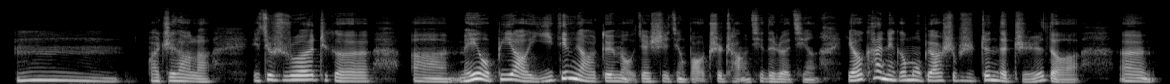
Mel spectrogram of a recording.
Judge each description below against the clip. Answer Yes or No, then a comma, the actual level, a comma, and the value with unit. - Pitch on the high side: No, medium, 165 Hz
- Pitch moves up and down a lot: Yes, wide, 5.9 semitones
